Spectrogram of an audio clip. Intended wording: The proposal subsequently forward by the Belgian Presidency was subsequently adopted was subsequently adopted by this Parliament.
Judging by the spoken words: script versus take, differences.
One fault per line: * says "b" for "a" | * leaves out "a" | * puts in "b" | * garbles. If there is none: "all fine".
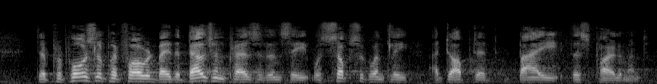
* says "put" for "subsequently"
* leaves out "was subsequently adopted"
